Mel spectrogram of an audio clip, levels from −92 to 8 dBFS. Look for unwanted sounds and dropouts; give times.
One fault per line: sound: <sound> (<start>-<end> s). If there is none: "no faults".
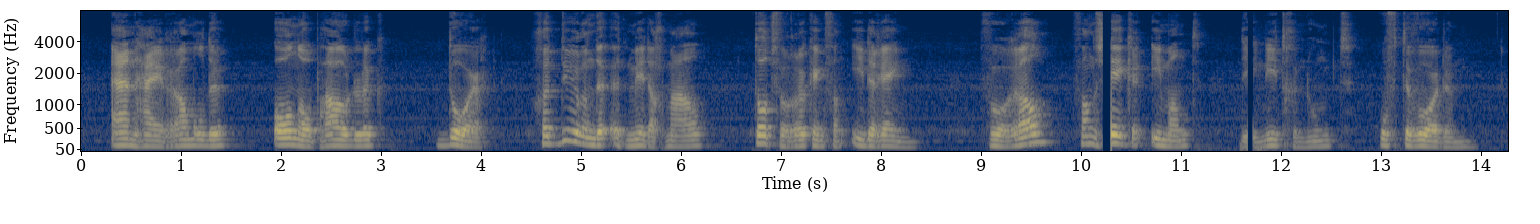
sound: dropout (10.2-10.3 s)
sound: dropout (11.7-11.7 s)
